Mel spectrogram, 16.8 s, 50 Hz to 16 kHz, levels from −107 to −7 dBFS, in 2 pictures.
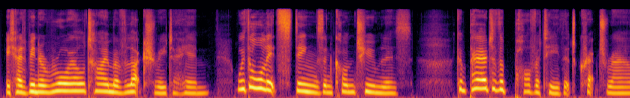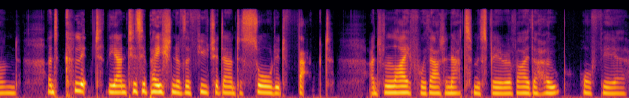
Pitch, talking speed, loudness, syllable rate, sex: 205 Hz, 155 wpm, -20 LUFS, 4.5 syllables/s, female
